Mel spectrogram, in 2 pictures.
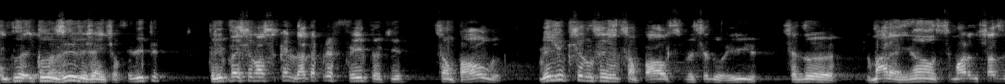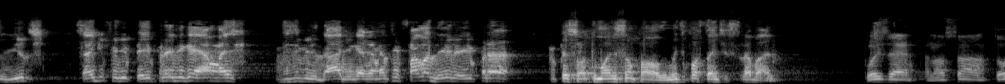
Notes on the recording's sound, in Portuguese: Live no Instagram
